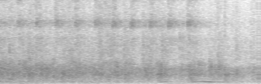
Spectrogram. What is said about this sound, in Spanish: Si le va a dar el aplauso al Señor.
